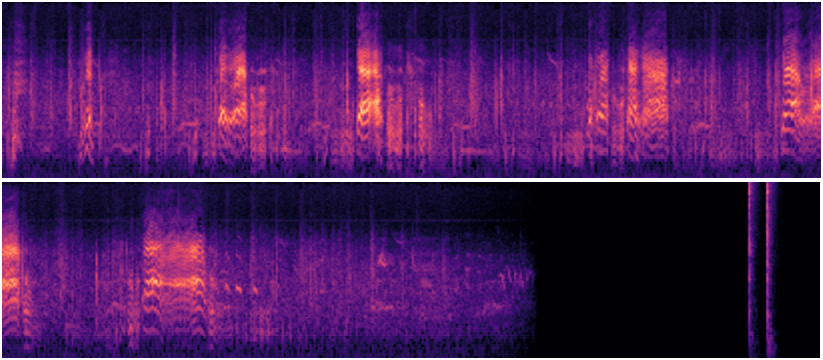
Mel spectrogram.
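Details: Young javelinas giving cute noises, a string of harsh, nasal honking squeals repeated irregularly for about thirteen seconds, followed by silence and two sharp clicks.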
